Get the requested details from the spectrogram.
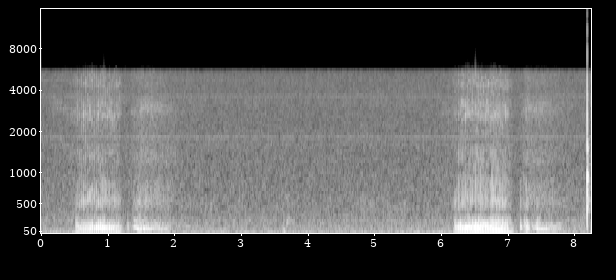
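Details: Overweight beagle sleeping, deep low fluttering snores, two breath cycles with a long quiet gap between them; snoring.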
